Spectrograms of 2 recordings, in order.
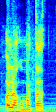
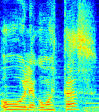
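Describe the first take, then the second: First: The greeting sounds curt and angry. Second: The greeting sounds warm and friendly. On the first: The sender seems to be annoyed. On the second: The sender is in a good mood.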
